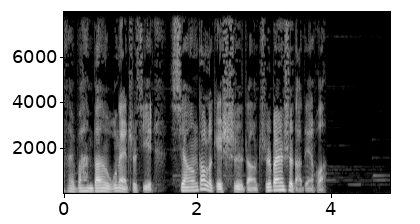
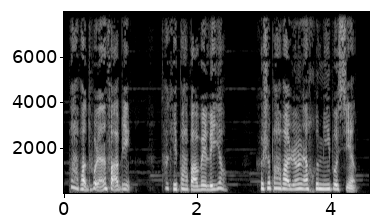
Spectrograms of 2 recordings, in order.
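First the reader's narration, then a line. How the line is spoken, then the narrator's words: Crying young girl. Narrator (Chinese): 一个十岁左右的小女孩哭着说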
